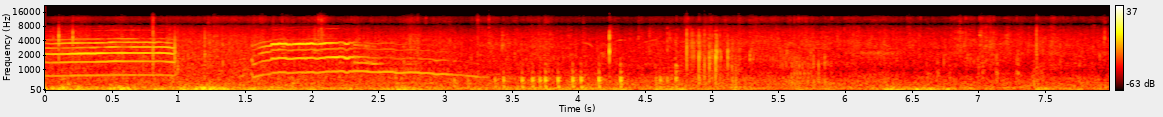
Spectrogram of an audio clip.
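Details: Meowing from a gathering of feral cats on a cat island, welcoming a visitor: a long steady meow, then a rising-and-falling one, followed by quieter scattered sounds and low rumbling background.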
